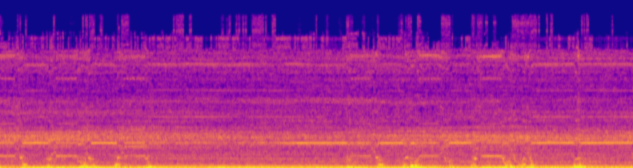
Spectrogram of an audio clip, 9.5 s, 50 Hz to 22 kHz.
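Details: 3D printer extruder with a Goliath hot end (Fibre steam HGX setup), printing with the first layer not sped up. Even stepper whir with tones stepping up and down as moves change, no clicking or skipping; extruder running smoothly and healthy.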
